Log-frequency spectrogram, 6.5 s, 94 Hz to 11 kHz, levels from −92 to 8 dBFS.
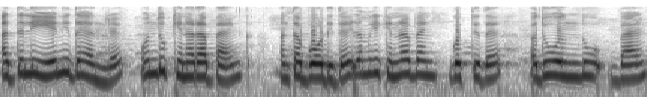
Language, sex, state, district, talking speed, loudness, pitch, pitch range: Kannada, female, Karnataka, Shimoga, 160 wpm, -15 LUFS, 255 Hz, 235-275 Hz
